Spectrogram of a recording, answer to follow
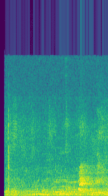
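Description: A dog barks once about a second and a half in, over people chattering in a large hall.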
